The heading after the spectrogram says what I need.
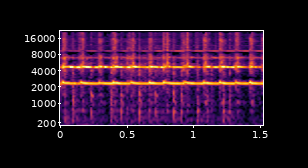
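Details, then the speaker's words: Sump pump alarm after the pump was replaced: a shrill, piercing alarm pulses rapidly and won't stop even with the pump unplugged and reset pressed; the water level is unchanged and the cause is unknown. "Let's see if we're still beep beeping. Yep, I hear it. Yep. We're still beep beeping."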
